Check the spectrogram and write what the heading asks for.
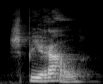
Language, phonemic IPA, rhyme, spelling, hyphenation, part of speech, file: Dutch, /spiˈraːl/, -aːl, spiraal, spi‧raal, noun, Nl-spiraal.ogg
- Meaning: 1. a spiral 2. an intrauterine device, a IUD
